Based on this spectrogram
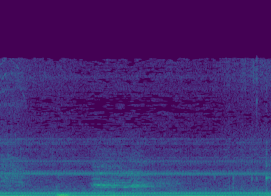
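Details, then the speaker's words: LG double-door fridge, ice melting complaint, compressor tested on direct power via extension cord: smooth constant low hum with no knocks, clicks or surging; compressor running cleanly and healthy. "তো viewers, দেখতেই পাচ্ছেন আমাদের compressor smoothly চলছে। তো viewers, এই যে compressor চলছে দেখতেই পাচ্ছেন আমাদের যে কম্প্রেসার, কোনো রকম সমস্যা নেই, আমাদের কম্প্রেসার চলছে।"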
